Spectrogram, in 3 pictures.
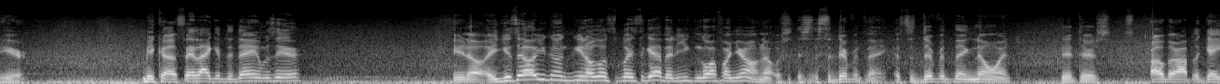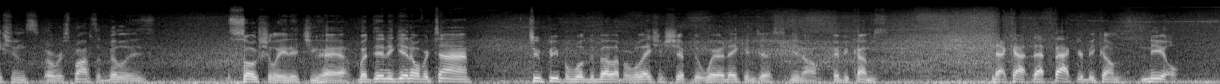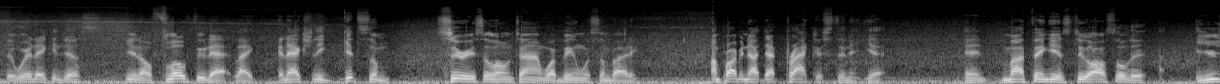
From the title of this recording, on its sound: Me Walking Talking June 25, 2021: Being Alone With Me In New Haven, CT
